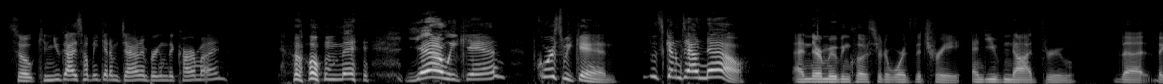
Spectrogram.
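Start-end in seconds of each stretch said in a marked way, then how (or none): 0.1-2.3 high, quick eager request; Carmen asking help. Acted. Carmen asks companions to help get him down, eager. 2.9-7.5 high, loud gung-ho henchman; eager agreement. Acted. Limbo members agree to help Carmen, excited.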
